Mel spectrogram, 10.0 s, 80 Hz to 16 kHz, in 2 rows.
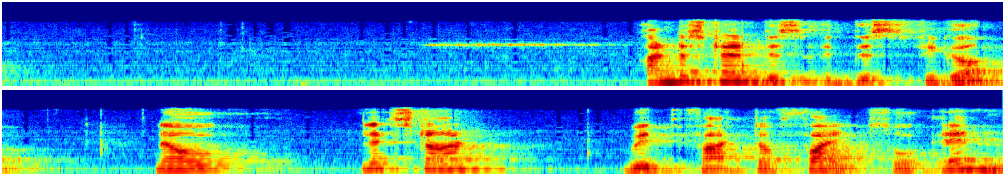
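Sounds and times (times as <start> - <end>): faint high-pitched tone: 2.1 - 3.2.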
